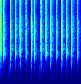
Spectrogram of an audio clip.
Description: bot_climb.wav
